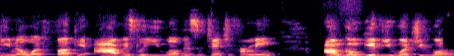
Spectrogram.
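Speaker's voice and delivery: ordinary talk, nothing marked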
